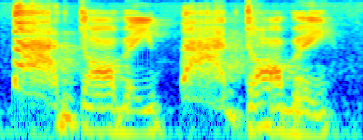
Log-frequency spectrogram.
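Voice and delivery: a mild mock elf shout. A narrator's reading. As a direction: grido appena accennato.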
